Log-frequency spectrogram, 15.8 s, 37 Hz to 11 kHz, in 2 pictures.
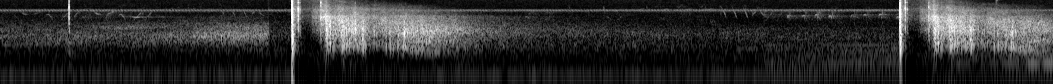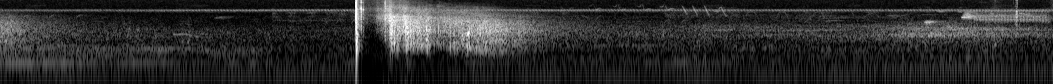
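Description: A Kel-Tec CMR-30 rifle fires CCI rounds outdoors: three sharp, loud single shots several seconds apart, each cracking out and trailing off into a rolling echo, with faint insect and bird sounds in the background.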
